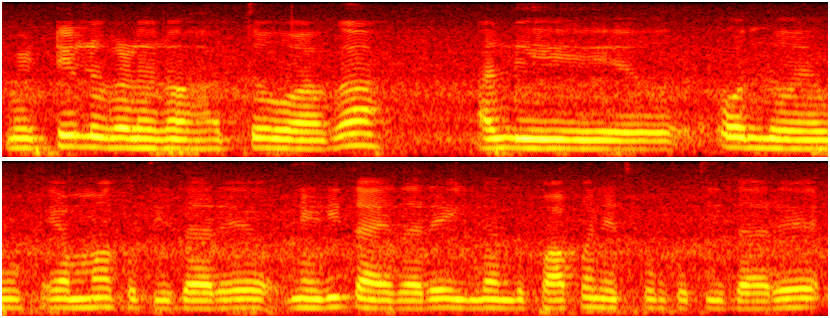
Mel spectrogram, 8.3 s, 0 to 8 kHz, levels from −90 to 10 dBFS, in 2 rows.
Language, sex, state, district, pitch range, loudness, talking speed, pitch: Kannada, female, Karnataka, Bangalore, 160-180 Hz, -16 LUFS, 95 wpm, 170 Hz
